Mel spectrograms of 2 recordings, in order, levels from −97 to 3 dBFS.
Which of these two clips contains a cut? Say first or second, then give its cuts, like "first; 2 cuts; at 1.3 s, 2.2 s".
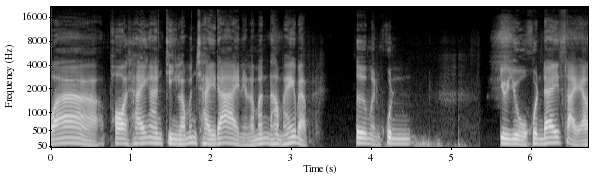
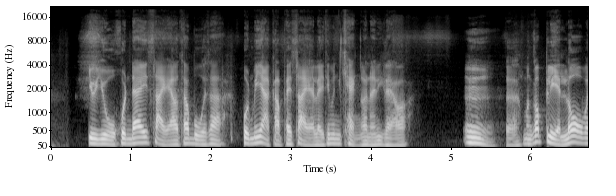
second; 1 cut; at 5.7 s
